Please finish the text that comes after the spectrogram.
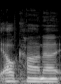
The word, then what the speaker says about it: Elkanah: Okay, how do you pronounce his name? So that Elkanah? I say Elkanah and Hannah.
